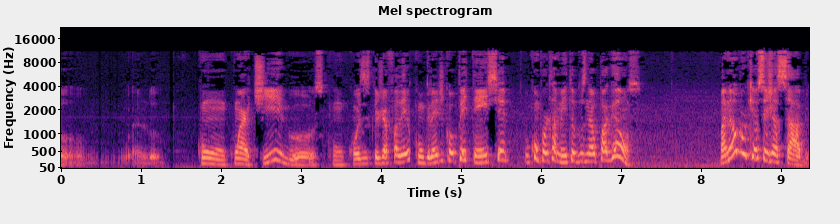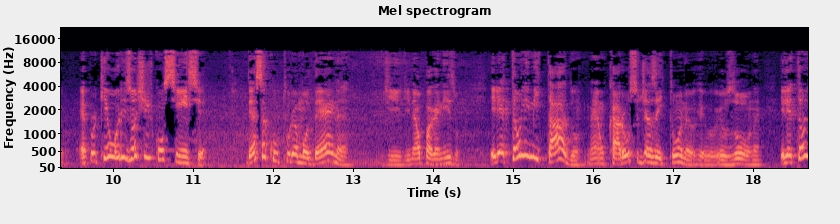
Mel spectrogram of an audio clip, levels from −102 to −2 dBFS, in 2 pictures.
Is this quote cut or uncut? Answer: cut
